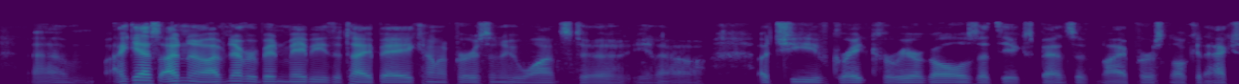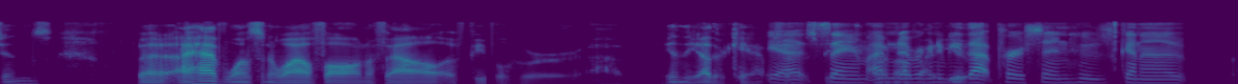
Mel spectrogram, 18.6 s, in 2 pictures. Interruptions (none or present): present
